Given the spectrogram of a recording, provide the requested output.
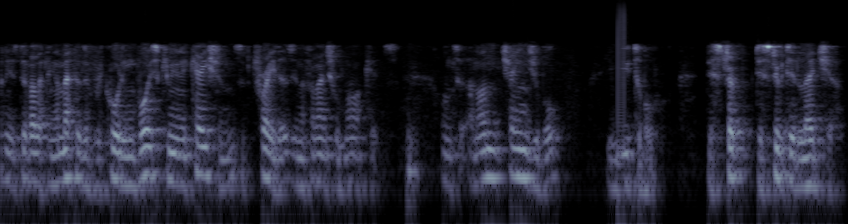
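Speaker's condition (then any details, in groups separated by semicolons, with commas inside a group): No condition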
